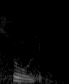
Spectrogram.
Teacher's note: so the o is so quiet that you basically don't hear it um it sounds kind of like just suli but it's technically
